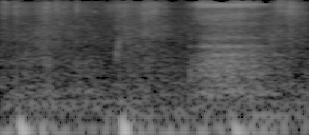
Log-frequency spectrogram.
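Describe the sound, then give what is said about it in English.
Heavy, huffing breaths from someone in a hot room with no air circulation, three low, faint puffs spaced at fairly even intervals, heard alone. “It's hot as a motherfucker in here. That's why I'm breathing like this, bro.”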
